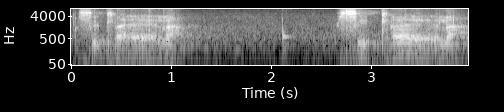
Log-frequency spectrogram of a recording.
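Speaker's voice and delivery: "sitlaela" drawn out slowly; example word demo. Shown as a demonstration. Teacher gives an example for S, "sitlaela" said slowly. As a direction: sound out "sitlaela" slowly, long "ae" in the middle.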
